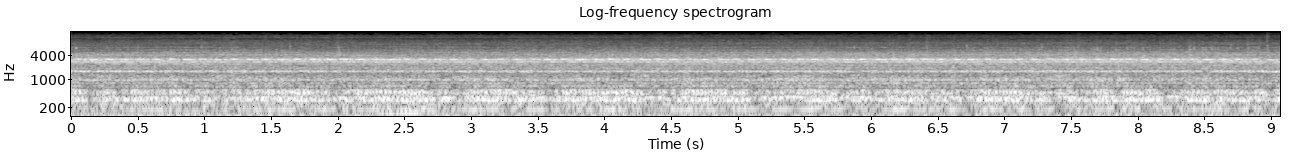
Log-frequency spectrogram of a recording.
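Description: Shimano Plays 3000 electric fishing reel's motor running steadily, winding line onto its spool under tension, with a steady high whine over a low hum.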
